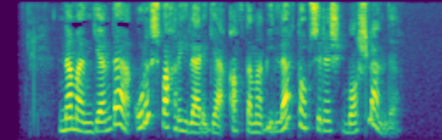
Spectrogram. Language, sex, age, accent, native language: Uzbek, female, 25-34, Andijon, Uzbek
